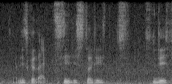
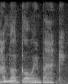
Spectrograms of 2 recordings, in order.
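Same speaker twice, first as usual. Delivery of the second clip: higher captain voice, refusing flatly; stubborn captain; 10 semitones higher, 3 dB louder than usual. Acted. Captain refuses to be dragged back inside. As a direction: dig your heels in as the captain.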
